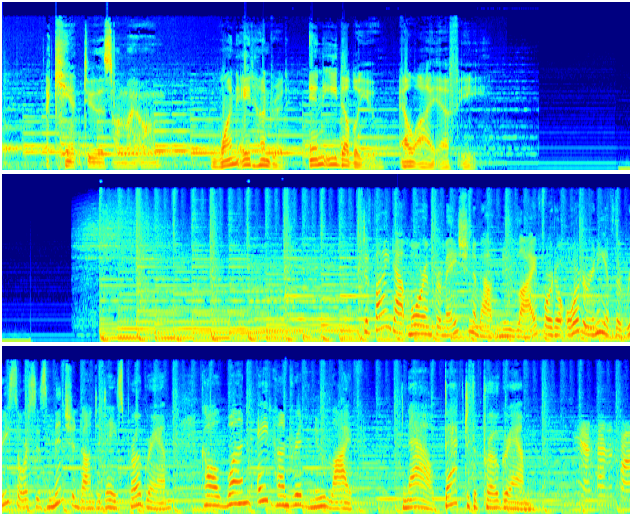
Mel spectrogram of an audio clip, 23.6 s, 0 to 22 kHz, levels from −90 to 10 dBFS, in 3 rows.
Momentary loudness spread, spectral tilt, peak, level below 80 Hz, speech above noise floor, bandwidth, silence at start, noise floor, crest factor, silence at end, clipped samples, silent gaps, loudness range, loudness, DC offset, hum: 9 LU; -5 dB/octave; 0 dBFS; -34 dBFS; 40 dB; 16 kHz; 0 s; -55 dBFS; 16 dB; 0 s; under 0.1%; none; 8 LU; -16 LUFS; under 0.1%; none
